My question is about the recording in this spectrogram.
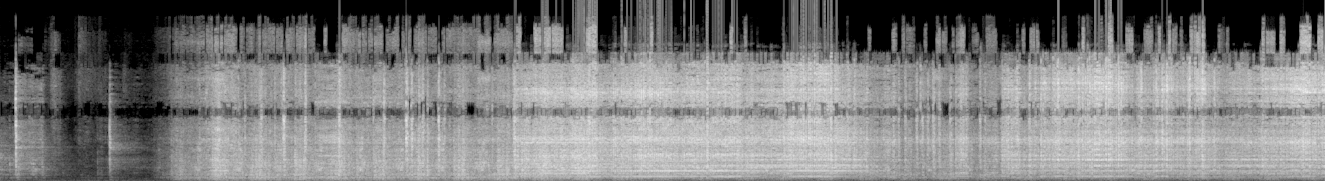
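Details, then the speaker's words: Bandsaw cutting sheet metal flat on the table without a riser, tightest radius possible: harsh rasping cut roughening and labouring midway through the curve as the blade starts binding. "Tight as I can cut it right there without that's the tightest radius I can do. You can hear the blade. It was starting to bind up a little bit."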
